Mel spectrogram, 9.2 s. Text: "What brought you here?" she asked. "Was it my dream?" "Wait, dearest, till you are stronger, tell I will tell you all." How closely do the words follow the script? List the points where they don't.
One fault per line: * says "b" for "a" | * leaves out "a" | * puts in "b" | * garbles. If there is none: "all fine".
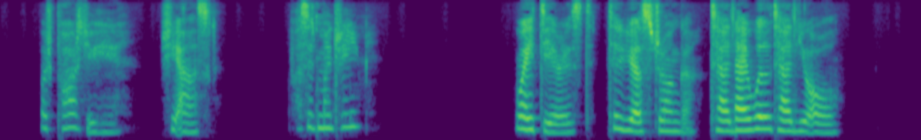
all fine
